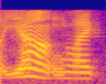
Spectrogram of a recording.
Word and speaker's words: Jung: Well, Jung, like young man, right.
